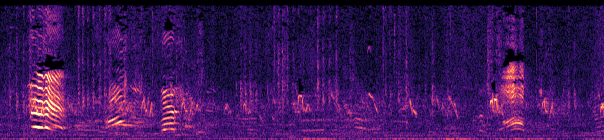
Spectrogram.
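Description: Outdoor crowd chatter in the background, broken by short high-pitched squeals from children playing: three in quick succession in the first two seconds, the first the loudest, and one more about five seconds in.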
